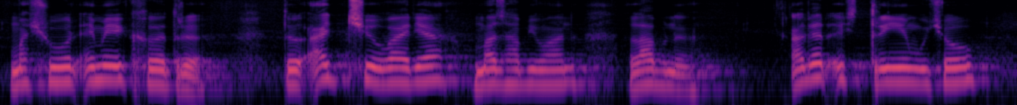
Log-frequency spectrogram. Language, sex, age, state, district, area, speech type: Kashmiri, male, 45-60, Jammu and Kashmir, Budgam, urban, spontaneous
